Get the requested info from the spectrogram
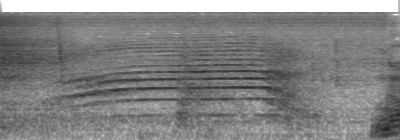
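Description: A single high-pitched cry, rising and then falling in pitch over about a second, heard in a pause between spoken phrases.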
